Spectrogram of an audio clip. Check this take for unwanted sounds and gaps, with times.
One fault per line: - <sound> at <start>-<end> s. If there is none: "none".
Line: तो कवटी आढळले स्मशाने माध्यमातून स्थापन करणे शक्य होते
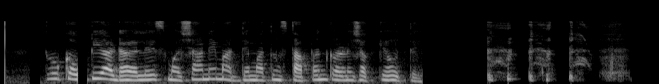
- dropout at 0.8-0.9 s
- cough at 4.9-6.4 s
